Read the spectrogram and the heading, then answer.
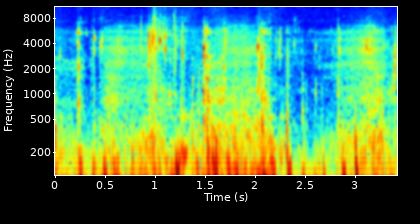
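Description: Chewing of a soft, gum-like sweet while tasting it: faint, wet, irregular mastication with many small clicks and squishes, heard alone without talk.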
